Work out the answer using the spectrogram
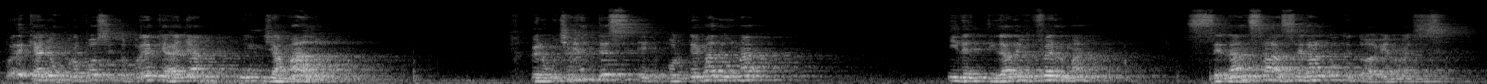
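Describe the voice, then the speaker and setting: A man preaching a lively sermon as pastor, mixing teaching with playful impressions. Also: high voice, takes it slowly, pauses often, slight background noise. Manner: emphatic preaching with playful impressions and stutter mimicry. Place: church hall. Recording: echoey hall, voice from far off.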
